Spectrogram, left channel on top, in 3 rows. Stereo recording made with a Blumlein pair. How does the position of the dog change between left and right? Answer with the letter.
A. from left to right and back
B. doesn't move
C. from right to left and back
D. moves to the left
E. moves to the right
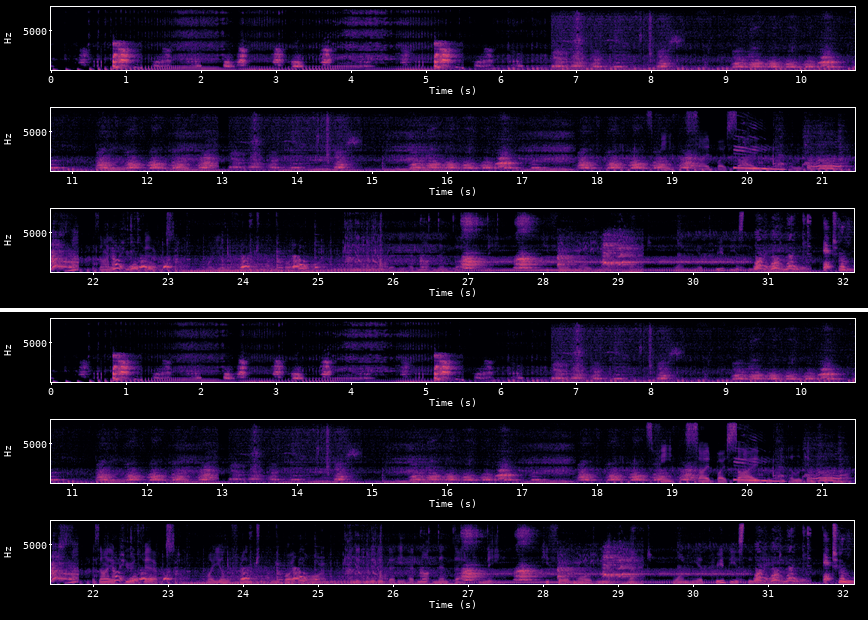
B.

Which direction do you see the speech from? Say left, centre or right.
right.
